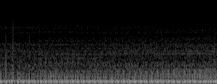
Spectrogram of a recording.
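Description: Motorcycle engine running at a steady speed while riding, a low even hum with no change in pitch.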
